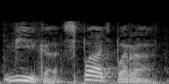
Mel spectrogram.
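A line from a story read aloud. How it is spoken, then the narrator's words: Sharp, happily excited. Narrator (Russian): прикрикнула на нее мать, хотя и сама она находилась в каком-то радостно возбужденном состоянии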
